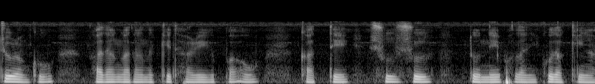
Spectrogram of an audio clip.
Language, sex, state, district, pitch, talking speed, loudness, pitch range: Garo, male, Meghalaya, South Garo Hills, 115 Hz, 90 wpm, -21 LUFS, 110-120 Hz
